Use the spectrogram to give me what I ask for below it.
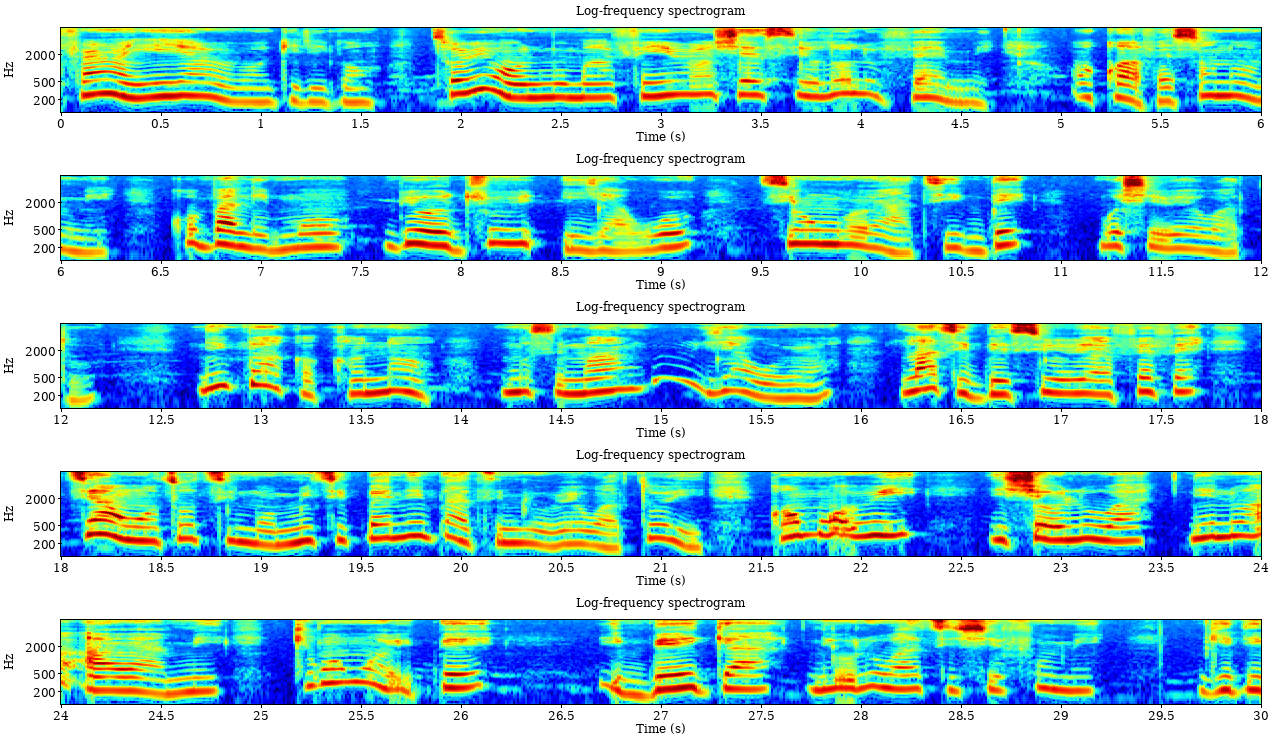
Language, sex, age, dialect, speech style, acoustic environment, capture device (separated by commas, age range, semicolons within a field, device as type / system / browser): Yoruba, female, 25-34, Nigeria - Ibadan, focused, nature; appliances; silence, mobile / macOS / Safari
